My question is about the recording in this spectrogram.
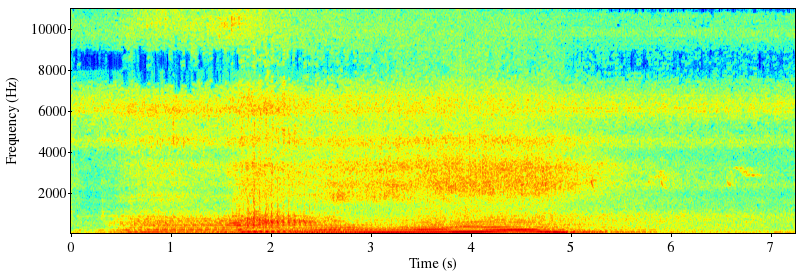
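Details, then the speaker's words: LS-swapped 1987 Chevrolet C10 automatic, which was in limp mode starting off in 2nd, on a test drive after the fix: revs climb under throttle and drop cleanly as it shifts twice. Transmission now upshifts normally. "right, it shift twice just now."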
